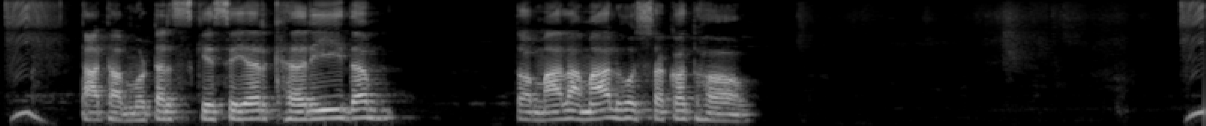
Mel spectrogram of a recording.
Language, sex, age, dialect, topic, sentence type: Bhojpuri, male, 41-45, Northern, banking, statement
